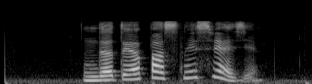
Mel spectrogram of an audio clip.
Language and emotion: Russian, neutral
